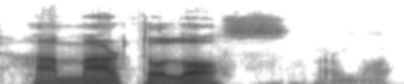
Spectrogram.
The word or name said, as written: Hamartolos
